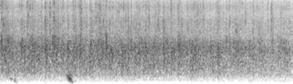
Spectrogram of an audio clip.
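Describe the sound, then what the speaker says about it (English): Audience clapping during an opening keynote at the Bigger Together Conference, a sustained even wash of applause that holds steady throughout. "Oh yeah, you can clap."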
